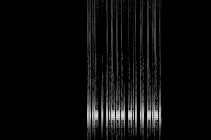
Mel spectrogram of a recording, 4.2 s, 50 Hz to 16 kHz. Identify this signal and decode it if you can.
Morse code, heard as a keyed tone, about 47 wpm, 700 Hz. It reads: VE2DIC
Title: DXCC-100 Call Signs - 6 Characters - 50wpm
